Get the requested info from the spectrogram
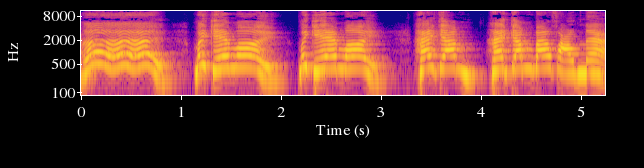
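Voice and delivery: hollering loudly, calling from a distance.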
